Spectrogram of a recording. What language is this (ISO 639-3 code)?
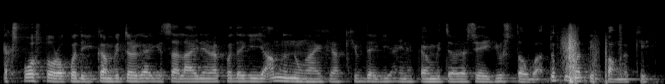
mni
